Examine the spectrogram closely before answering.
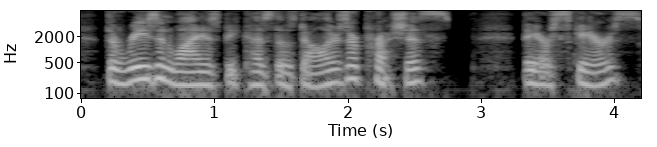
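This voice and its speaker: A woman with an American accent speaks at a moderate pace in a normal speaking voice, pitched fairly low. The recording is very clean, with a silent background. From Minnesota. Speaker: state politician. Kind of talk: interview.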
